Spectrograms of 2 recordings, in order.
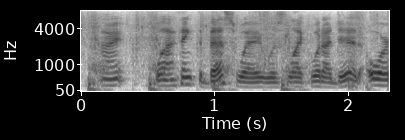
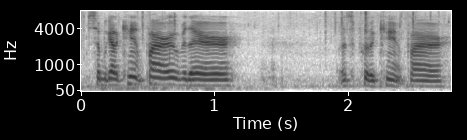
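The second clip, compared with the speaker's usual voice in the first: normal talking voice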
